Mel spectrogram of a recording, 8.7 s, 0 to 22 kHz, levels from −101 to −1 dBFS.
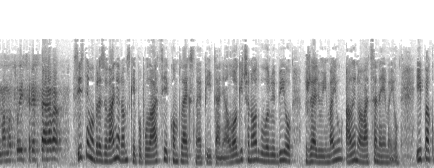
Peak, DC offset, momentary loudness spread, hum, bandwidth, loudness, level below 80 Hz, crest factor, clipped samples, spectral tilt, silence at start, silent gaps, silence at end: -8 dBFS; under 0.1%; 8 LU; none; 8.6 kHz; -24 LUFS; -66 dBFS; 16 dB; under 0.1%; -6 dB/octave; 0 s; none; 0 s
